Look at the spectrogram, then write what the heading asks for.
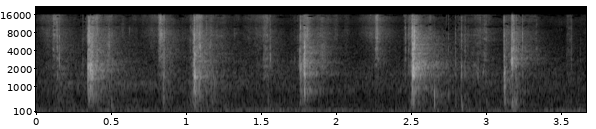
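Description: A deck of cards is handled during a card reading, giving a handful of crisp, papery snaps spaced at a fairly even pace against a quiet background, with no talking.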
